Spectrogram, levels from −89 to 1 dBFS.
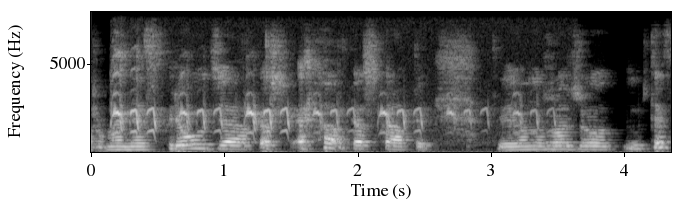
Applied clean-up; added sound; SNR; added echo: none; Bird vocalization, bird call, bird song; 5 dB; reverberation time 0.2 s.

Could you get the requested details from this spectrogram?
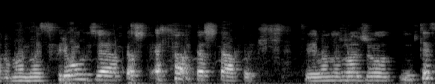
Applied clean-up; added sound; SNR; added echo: neural separator model SepFormer DNS4.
